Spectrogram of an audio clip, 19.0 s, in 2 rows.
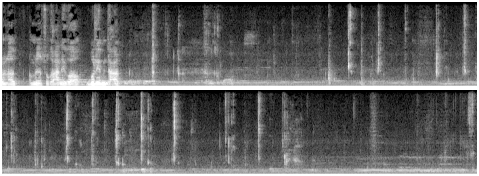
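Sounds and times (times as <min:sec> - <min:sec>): chewing with mouth clicks and smacks: 0:03.0 - 0:15.8, 0:17.6 - 0:19.0.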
